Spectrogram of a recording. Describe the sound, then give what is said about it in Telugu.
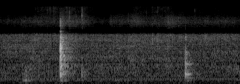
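Chicken pieces with garam masala and other spices stirred in a hot pan: two distinct scraping strokes of the spoon over a soft, steady frying hiss. “So ఇవన్నీ వేసేసాం కదా so బాగా కలుపుకొని so బాగా కలపండి”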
